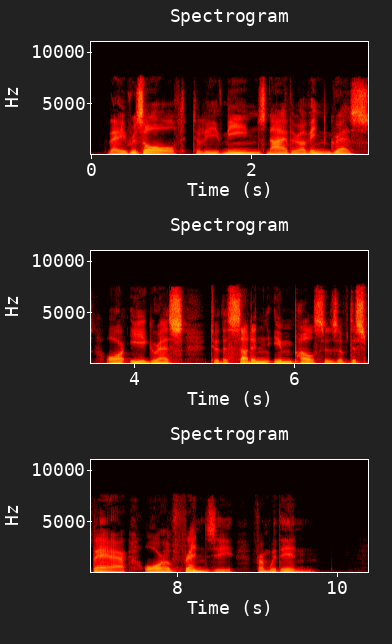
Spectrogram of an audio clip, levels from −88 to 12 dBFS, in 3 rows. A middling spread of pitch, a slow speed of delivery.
Yes: average, 4.0 semitones; slow, 120 wpm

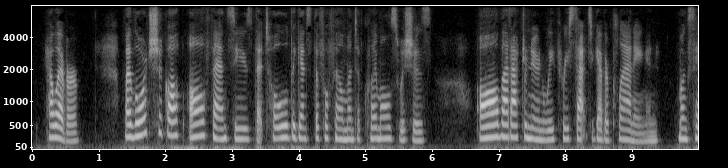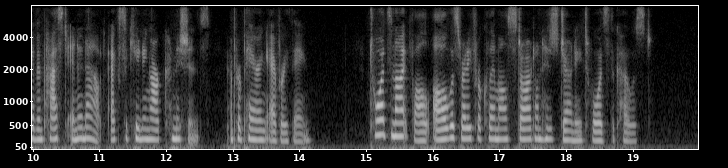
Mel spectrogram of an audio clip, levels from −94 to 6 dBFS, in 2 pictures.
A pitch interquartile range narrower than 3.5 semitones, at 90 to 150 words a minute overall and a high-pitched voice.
Yes: average, 2.7 semitones; average, 145 wpm; high, 220 Hz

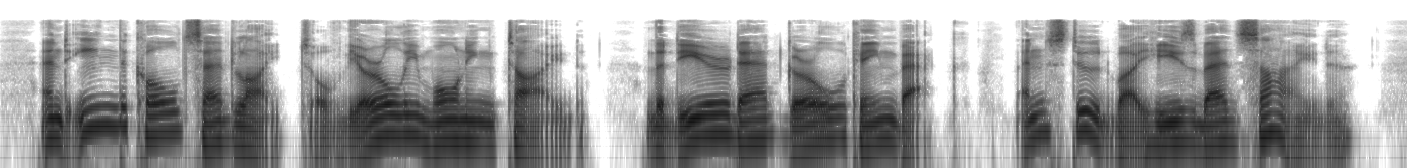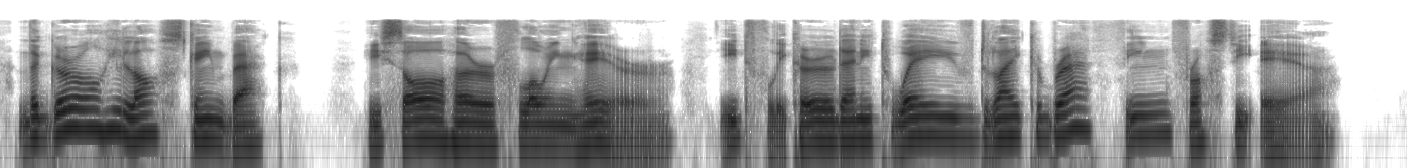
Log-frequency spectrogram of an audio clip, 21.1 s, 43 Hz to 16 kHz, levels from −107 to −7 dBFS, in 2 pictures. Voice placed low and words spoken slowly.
Yes: low, 120 Hz; slow, 120 wpm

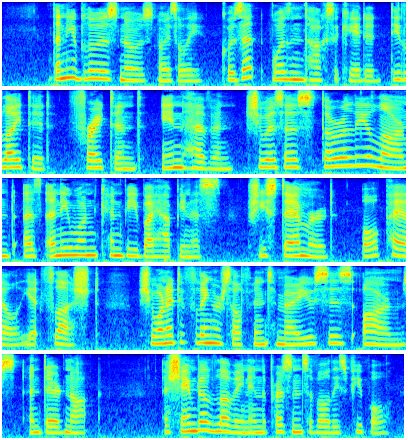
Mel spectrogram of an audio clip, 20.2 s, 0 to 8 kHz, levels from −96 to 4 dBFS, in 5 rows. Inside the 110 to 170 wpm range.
Yes: average, 155 wpm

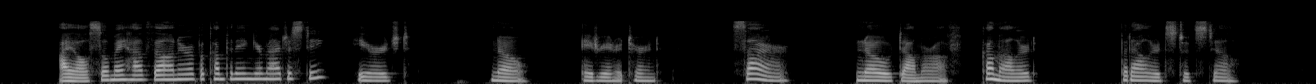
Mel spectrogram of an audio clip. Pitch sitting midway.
Yes: medium, 180 Hz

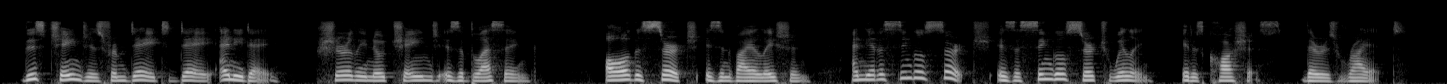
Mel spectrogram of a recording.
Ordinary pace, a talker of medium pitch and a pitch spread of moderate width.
Yes: average, 150 wpm; medium, 180 Hz; average, 3.7 semitones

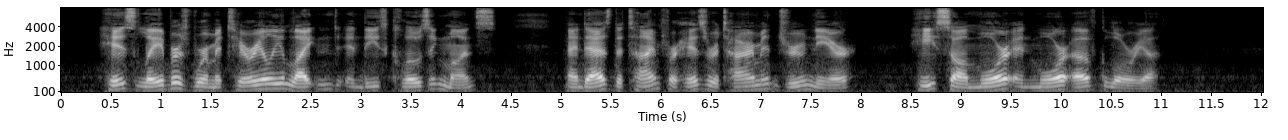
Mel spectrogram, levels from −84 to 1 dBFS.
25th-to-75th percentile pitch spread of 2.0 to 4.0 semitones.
No: average, 5.1 semitones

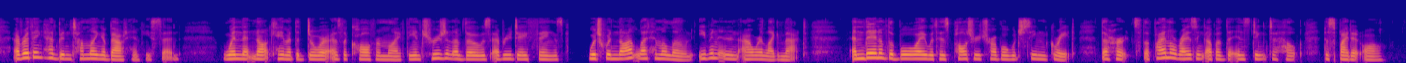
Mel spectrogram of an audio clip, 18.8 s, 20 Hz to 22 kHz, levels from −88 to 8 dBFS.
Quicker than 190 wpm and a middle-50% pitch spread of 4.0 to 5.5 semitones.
No: fast, 205 wpm; narrow, 2.4 semitones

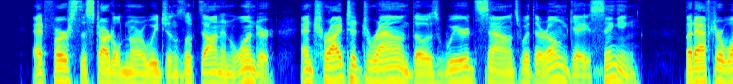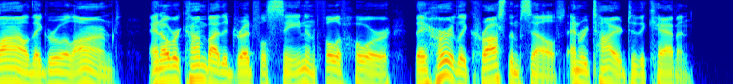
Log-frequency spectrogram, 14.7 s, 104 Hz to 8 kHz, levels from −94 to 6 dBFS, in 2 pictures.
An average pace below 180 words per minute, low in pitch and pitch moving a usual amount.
No: average, 190 wpm; low, 105 Hz; average, 3.6 semitones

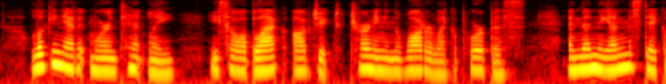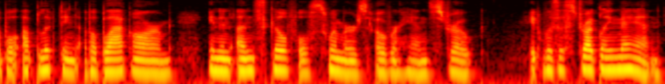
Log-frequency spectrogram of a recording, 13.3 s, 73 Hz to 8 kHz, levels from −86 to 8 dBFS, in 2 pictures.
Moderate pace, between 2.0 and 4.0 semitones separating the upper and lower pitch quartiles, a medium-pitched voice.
Yes: average, 165 wpm; average, 2.8 semitones; medium, 155 Hz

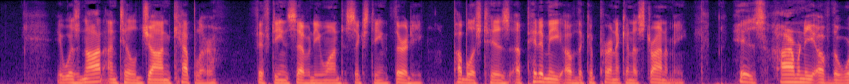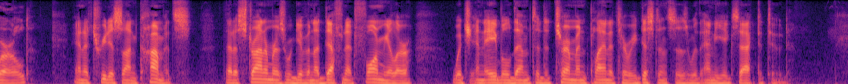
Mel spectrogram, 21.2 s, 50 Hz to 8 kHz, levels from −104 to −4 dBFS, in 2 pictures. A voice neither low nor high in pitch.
No: low, 100 Hz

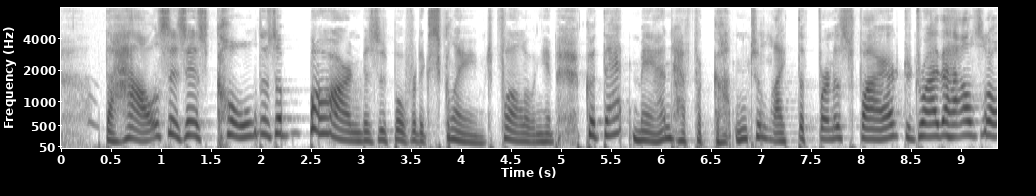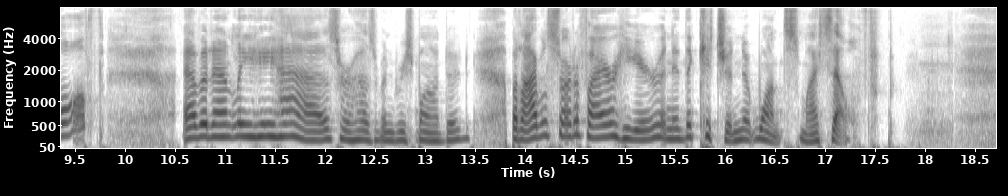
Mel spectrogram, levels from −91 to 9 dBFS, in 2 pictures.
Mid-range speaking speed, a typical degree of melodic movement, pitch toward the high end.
No: average, 165 wpm; wide, 6.3 semitones; high, 220 Hz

